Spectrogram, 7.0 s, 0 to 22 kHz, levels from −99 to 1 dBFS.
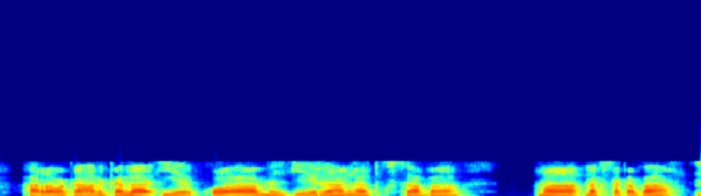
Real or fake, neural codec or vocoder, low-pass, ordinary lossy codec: fake; codec, 44.1 kHz, 7.8 kbps, DAC; 7.2 kHz; AAC, 16 kbps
